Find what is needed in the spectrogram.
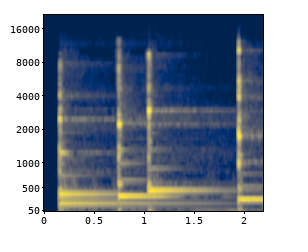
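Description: A short intro jingle of four struck notes at different pitches, each starting sharply and ringing on so that they overlap: the first just after the start, two more close together around the middle, and a fourth near the end.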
